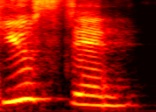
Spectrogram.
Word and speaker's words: Houston: Texas, it's Houston, and fuck you for saying it wrong.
